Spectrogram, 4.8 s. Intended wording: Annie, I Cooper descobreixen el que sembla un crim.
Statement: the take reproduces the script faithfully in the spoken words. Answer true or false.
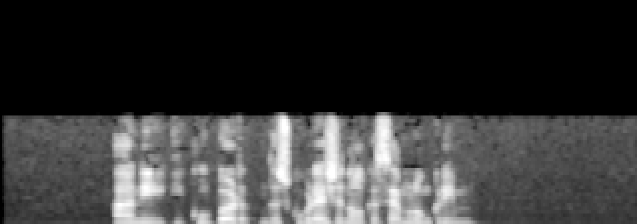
true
